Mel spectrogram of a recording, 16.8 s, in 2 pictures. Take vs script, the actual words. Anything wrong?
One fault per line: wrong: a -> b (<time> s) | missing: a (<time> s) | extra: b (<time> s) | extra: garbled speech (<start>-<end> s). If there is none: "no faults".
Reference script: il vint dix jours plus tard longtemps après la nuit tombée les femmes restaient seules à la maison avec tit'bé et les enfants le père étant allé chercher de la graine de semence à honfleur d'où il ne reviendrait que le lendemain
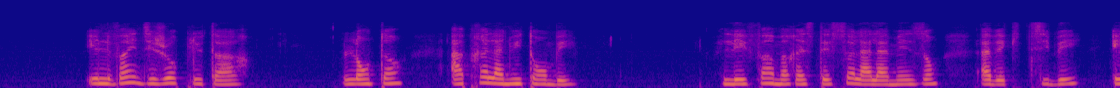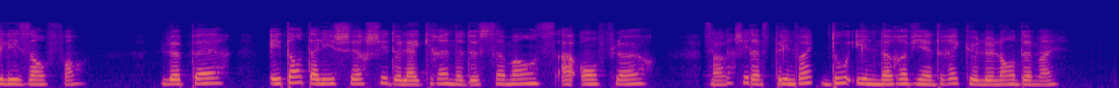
extra: garbled speech (13.7-14.5 s)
